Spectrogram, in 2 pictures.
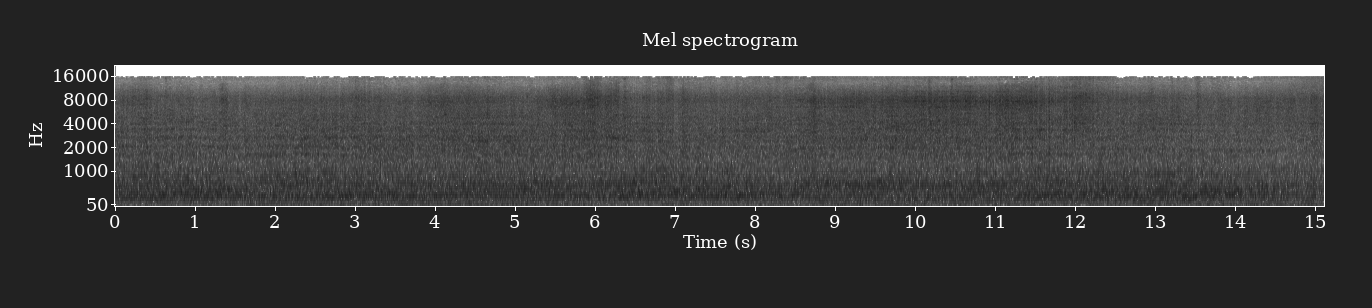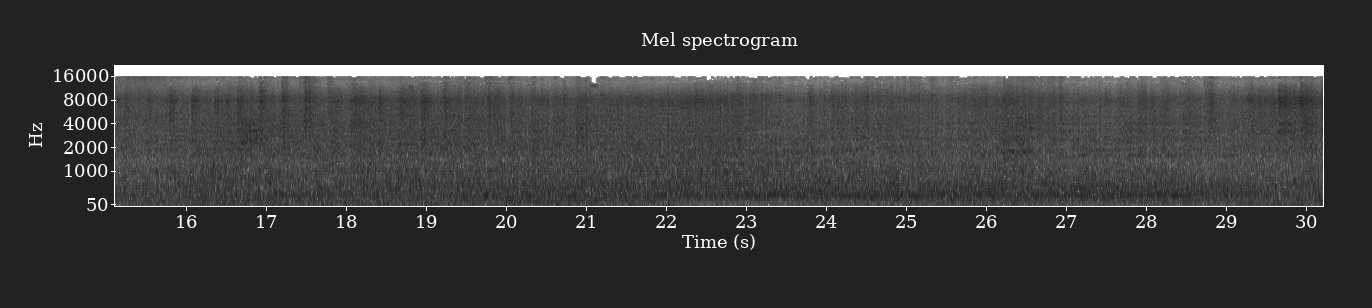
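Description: Freight cars of a manifest train rolling past: a steady rumble of steel wheels on the rails, with the repeated clack of wheels over rail joints.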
